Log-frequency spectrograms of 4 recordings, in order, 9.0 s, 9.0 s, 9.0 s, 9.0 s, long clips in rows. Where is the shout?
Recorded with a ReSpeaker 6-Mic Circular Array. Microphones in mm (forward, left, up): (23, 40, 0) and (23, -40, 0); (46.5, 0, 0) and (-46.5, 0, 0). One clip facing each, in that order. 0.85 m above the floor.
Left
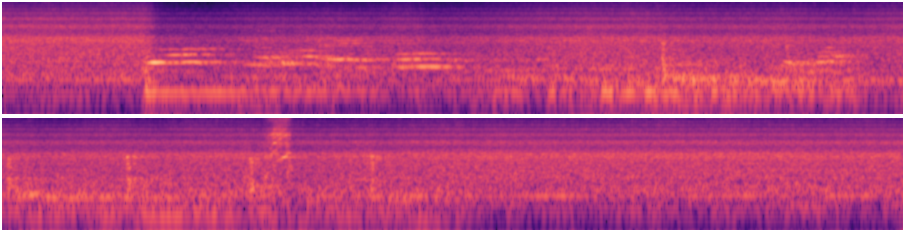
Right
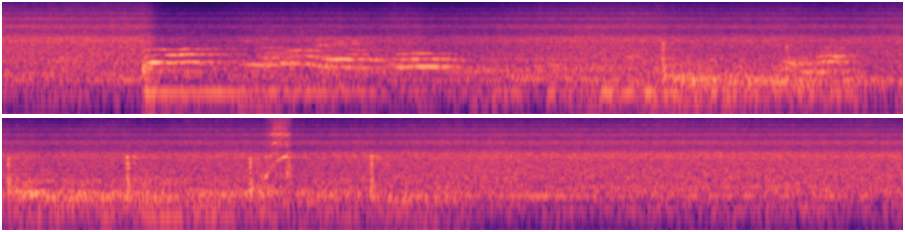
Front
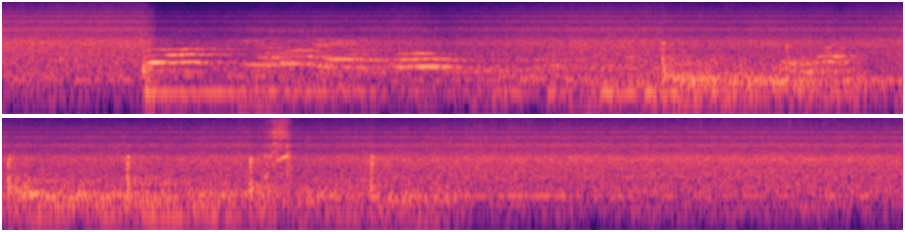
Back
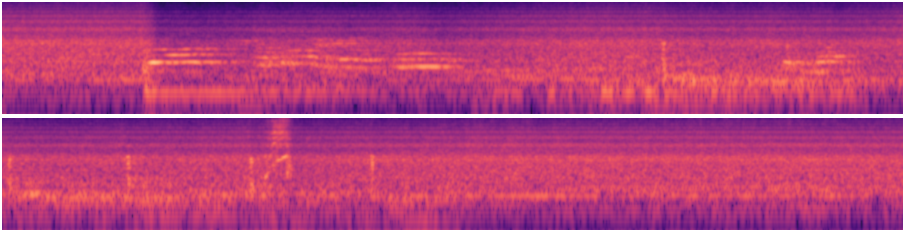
55° right, 3.5 m; by 4.3 s 45° right, 5.5 m.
